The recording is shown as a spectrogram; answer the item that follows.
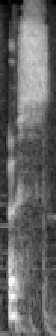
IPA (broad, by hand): əs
